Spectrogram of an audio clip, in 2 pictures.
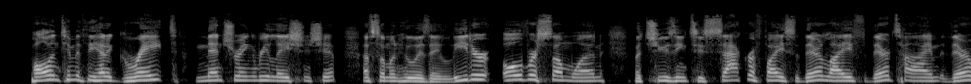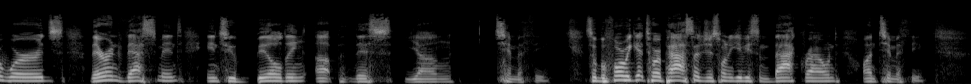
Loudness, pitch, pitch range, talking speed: -26 LUFS, 165 Hz, 145-185 Hz, 160 wpm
